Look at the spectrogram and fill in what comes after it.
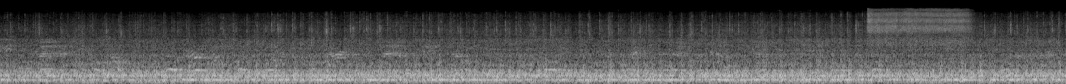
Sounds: Vehicle, Speech

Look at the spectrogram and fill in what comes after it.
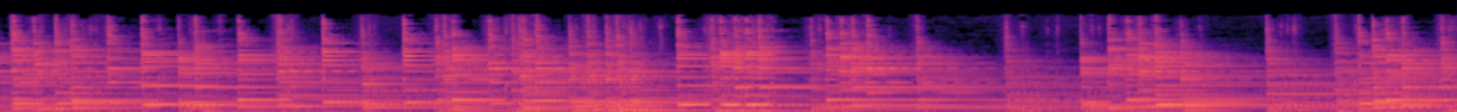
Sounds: Musical instrument, playing piano, Music, Piano, Keyboard (musical)

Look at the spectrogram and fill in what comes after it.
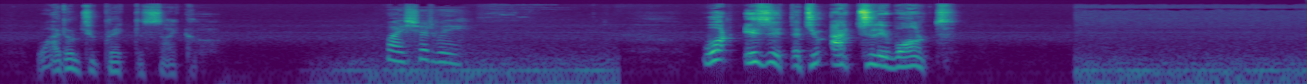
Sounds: Female speech, Conversation, Male speech, Speech

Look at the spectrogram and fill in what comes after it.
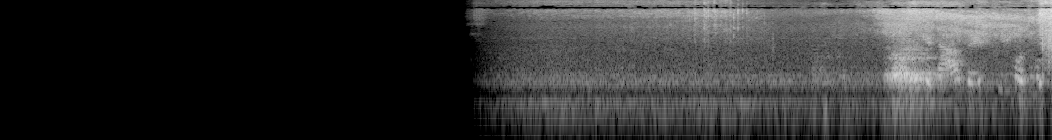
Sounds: Speech

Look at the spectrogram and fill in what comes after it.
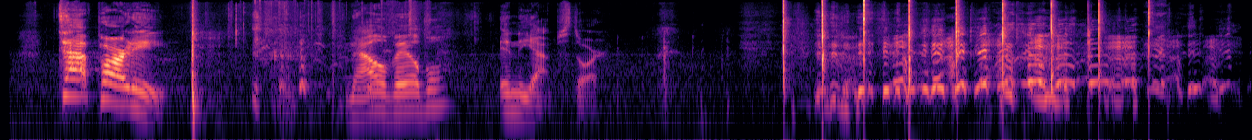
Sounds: Speech

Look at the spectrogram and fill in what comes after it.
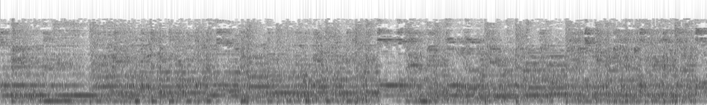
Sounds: Musical instrument, Music, Bass guitar

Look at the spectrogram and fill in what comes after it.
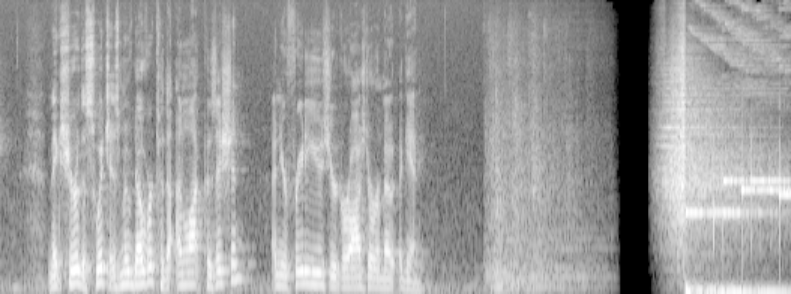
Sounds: Music, Speech

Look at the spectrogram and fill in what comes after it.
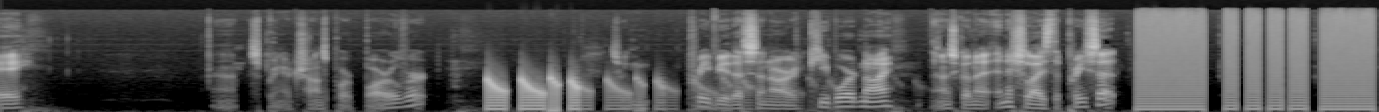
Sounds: Speech, Electronic music, Music

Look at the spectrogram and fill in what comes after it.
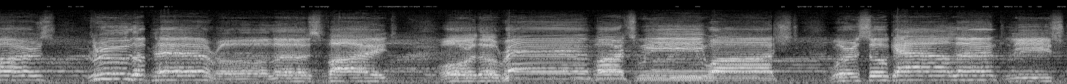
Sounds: Male singing, Choir

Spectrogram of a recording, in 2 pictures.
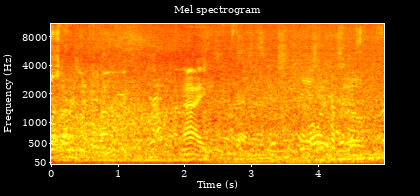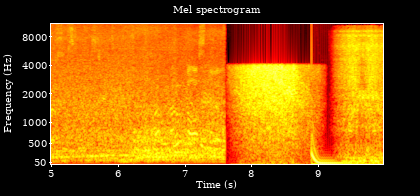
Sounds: speech noise, outside, urban or man-made, Speech

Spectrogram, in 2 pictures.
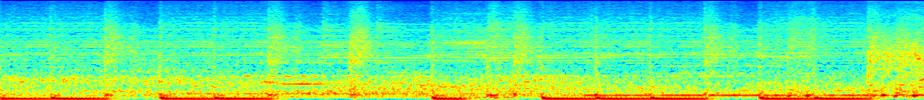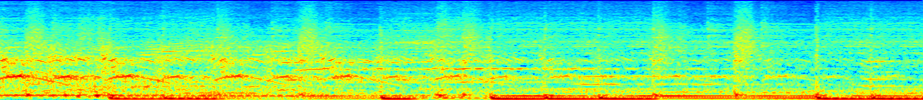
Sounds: Soundtrack music, Music, Exciting music

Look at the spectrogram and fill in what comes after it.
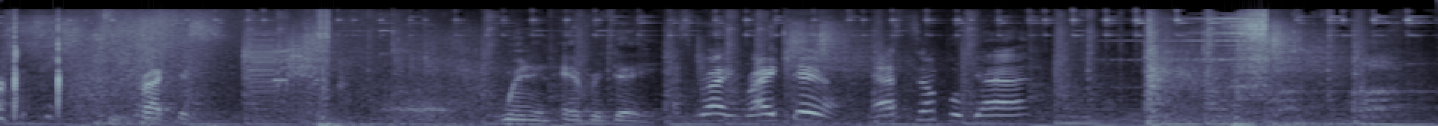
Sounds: Music, Speech

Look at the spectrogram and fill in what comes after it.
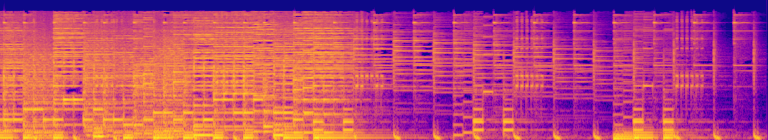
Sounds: Theme music, Music

